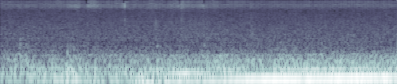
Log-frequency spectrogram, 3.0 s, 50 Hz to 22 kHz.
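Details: Ford F150 4x4 (2004+ integrated wheel ends) front end: deep, rough growl builds as the truck accelerates from a stop; vacuum drops while stopped, so the IWE hubs partially engage, lock and unlock, grinding; bad vacuum check valve, fixed by replacing it.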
